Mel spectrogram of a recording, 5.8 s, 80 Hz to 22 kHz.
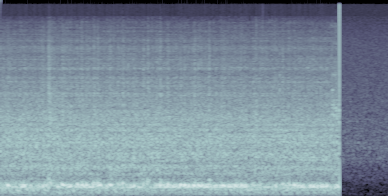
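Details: Ford Super Duty driving above 30 mph: steady wavering mid-pitched squeal over road noise that fades below 30 mph, a failing front wheel bearing; new hub assembly bought but not yet fitted.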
